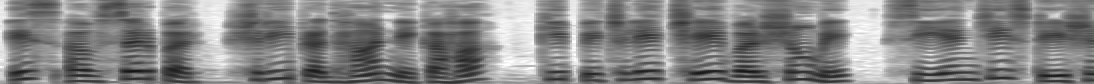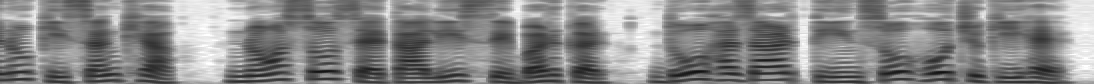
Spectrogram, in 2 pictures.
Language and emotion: Hindi, neutral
